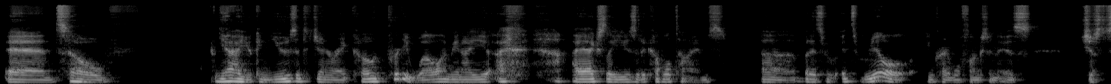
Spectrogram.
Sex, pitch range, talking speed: male, 105-125 Hz, 180 wpm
